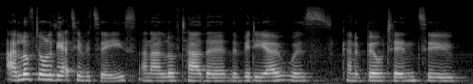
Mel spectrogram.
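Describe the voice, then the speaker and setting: A woman's voice: fairly low pitch, fairly even intonation, a little fast. A woman giving informal interview feedback on a session.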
